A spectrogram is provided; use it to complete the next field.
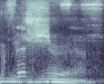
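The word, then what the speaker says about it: Vesharia: My name is Vishera. Words? Spelling Vishera. pronunciation. Vishera. Vishera.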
